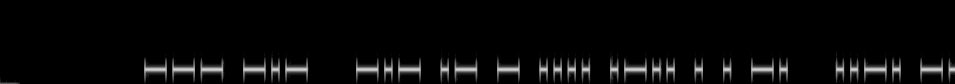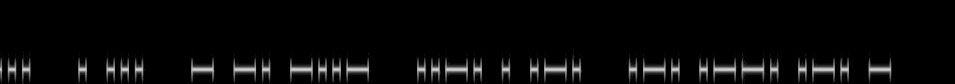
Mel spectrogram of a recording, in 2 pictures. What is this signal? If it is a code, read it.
Morse code, heard as a keyed tone, about 17 wpm, 700 Hz. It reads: OK KATHLEEN FB ES TNX FER RPRT
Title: Practice QSO - Exchange 2 - Info - 17wpm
